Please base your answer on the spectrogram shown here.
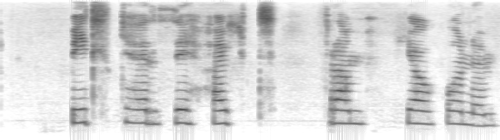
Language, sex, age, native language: Icelandic, male, 8, Icelandic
